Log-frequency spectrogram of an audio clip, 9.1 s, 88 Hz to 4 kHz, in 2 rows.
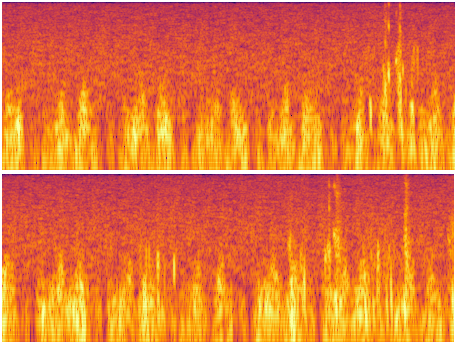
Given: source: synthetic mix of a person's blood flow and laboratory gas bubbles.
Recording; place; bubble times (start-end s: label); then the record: Doppler ultrasound of blood flow; precordium
3.65-3.74 s: bubbles
3.79-4.24 s: bubbles
5.91-6.17 s: bubbles
6.22-6.29 s: bubbles
7.38-7.60 s: bubbles
7.74-8.00 s: bubbles
8.07-8.66 s: bubbles
8.97-9.06 s: bubbles
From the record:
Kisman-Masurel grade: 223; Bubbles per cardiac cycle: several, 3 to 8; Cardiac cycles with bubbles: 10 to 50%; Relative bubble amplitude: loud (0.450 to 0.775); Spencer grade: 2 (many but less than half of the cardiac periods contain bubble signals, singularly or in groups); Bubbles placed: anywhere in the cardiac cycle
